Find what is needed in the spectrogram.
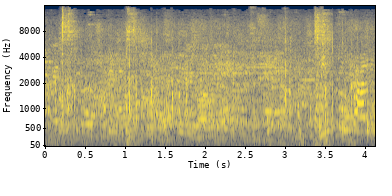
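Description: Table-football game: a few sharp knocks of the ball struck by the rod figures, under overlapping voices of people talking and calling out.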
